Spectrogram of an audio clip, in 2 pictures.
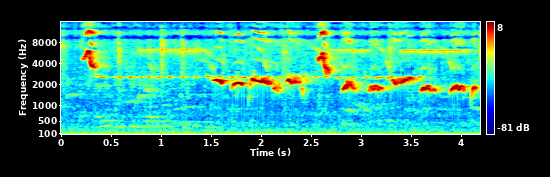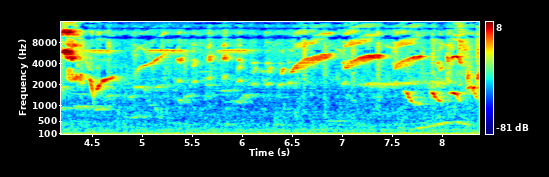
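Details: White-rumped shama pouring out rare mimicked phrases: a rapid run of sharp chirps and slurred whistles, then squawky notes and high rising sweeps, varied and restless throughout, with a low electrical hum beneath.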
